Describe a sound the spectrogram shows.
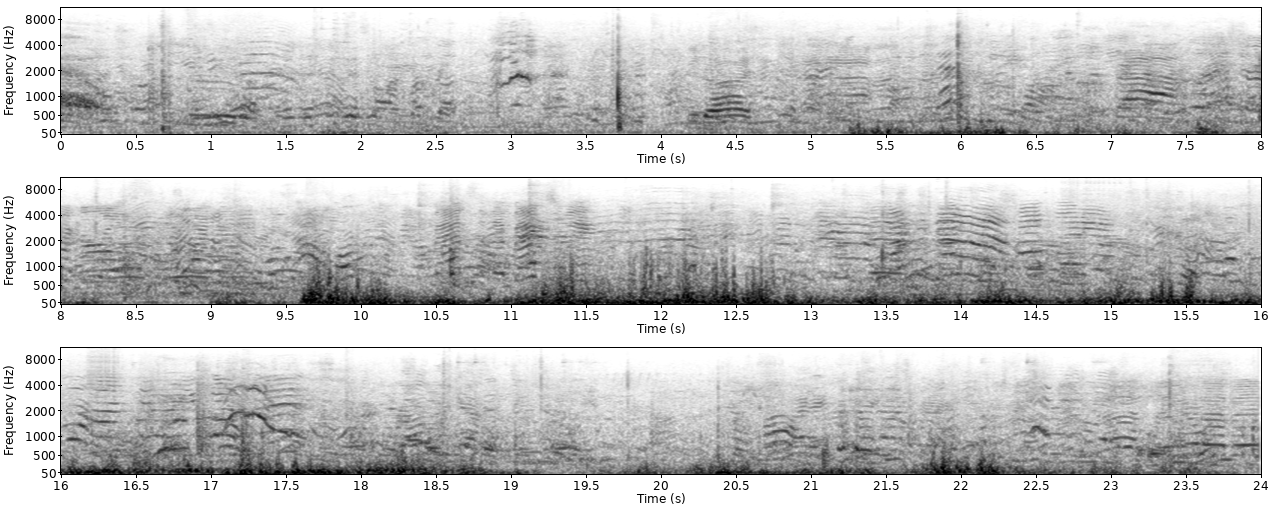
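Young girls call out and cheer from across an open field, outdoors in gusty wind.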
